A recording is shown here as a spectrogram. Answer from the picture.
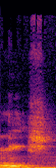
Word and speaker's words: niche: found your Niche your Niche okay and and and France is Niche you said it right and and American is Niche right okay so you found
